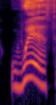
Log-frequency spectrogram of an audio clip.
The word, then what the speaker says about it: with: Tip, pronounce the b, teeth. Sound softly.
